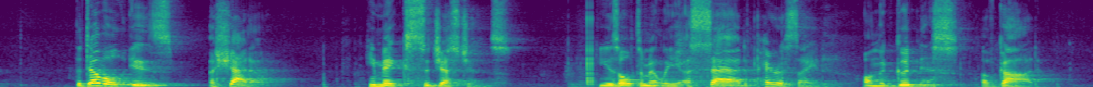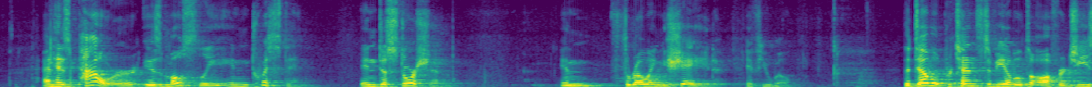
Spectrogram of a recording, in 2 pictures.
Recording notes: Charles Anglican Cathedral, Bremerton, WA.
